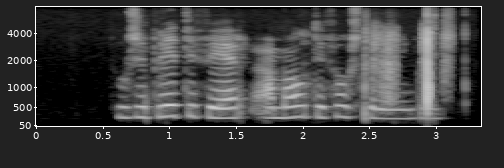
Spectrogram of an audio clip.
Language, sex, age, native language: Icelandic, female, 12, Icelandic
